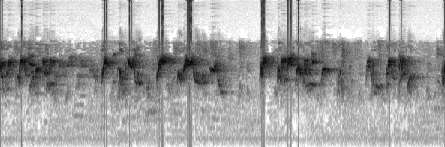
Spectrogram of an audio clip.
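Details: Red-whiskered bulbul, a caged bird raised in Singapore, testing an opponent with short 'keke' notes and tail slashing; rapid chattering bursts separated by short silences, with several crisp knocking clicks.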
